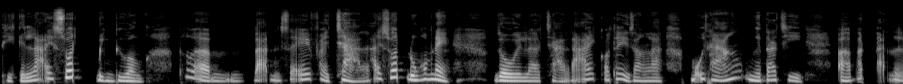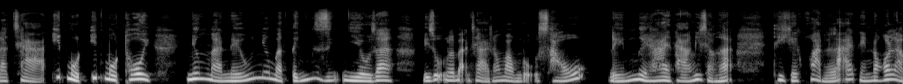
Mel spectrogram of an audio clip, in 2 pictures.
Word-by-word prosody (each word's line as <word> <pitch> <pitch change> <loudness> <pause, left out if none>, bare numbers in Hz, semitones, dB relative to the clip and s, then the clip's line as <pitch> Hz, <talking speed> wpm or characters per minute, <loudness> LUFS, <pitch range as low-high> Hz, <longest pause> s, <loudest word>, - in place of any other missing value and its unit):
thì 165 - -6
cái 155 - +1
lãi 210 +10 0
suất 325 +4 +7 0.2
bình 175 -6 0
thường, 160 -5 +1 0.4
tức 340 - -6
là 180 - +3 0.4
bạn 185 - -1
sẽ 225 +6 -2
phải 195 -7 -2
trả 185 -9 +3 0.2
lãi 265 - -2
suất, 330 +5 +2
đúng 205 -2 +5
không 240 +2 +2
nè? 205 -7 +5 0.5
Rồi 170 -4 +5
là 155 -1 -2
trả - - -6
lãi 235 +1 -3
có 205 - -6
thể 235 -6 -2
rằng 160 -1 -3
là 155 -1 -4 0.3
mỗi 245 +4 0
tháng 215 +7 -1
người 195 -7 +1
ta 200 +3 -1
chỉ, 170 - -6 0.3
ờ, 180 -3 0
bắt 170 - -8
bạn - - -8
là 195 -6 -2
trả 185 -3 -3
ít 335 -2 -5
một, 225 -10 +7
ít 300 -1 -1
một 220 -5 +6
thôi. 235 -1 +6 0.3
Nhưng 255 +2 +5
mà 175 -9 +2
nếu 160 +4 +2
như 290 +3 -1
mà 240 -4 +2
tính 175 +7 +2
d 225 -10 0
nhiều 175 -5 +4
ra, 185 +3 +2 0.3
ví 165 - +2
dụ 215 - +1
như 190 -3 0
bạn 200 - -2
trả 180 - -3
trong 170 +3 -4
vòng 160 -4 -1
độ - - -6
6 160 - -1 0.2
đến 155 +8 +1
12 180 -4 +3
tháng 155 0 -1
đi 220 - +3
chẳng 165 -7 -3
hạn, 165 +3 +1 0.4
thì 205 - 0
cái 170 - -1
khoản 215 -1 -3
lãi 155 +11 -2
đấy 170 - -2
nó 180 +5 +1
là 220 -6 0
185 Hz, 235 wpm, -22 LUFS, 165-230 Hz, 0.5 s, suất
